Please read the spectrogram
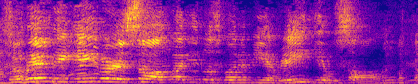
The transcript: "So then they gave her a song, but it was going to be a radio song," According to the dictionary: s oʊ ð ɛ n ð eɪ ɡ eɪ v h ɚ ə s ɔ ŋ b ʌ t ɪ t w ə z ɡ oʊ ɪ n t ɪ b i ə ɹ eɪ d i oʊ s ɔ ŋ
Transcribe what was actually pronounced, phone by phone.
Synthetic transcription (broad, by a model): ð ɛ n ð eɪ ɡ eɪ v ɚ ə s ɔ ŋ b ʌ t ɪ t w ə z ɡ oʊ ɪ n t ɪ b i ə ɹ eɪ d i oʊ s ɔ ŋ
